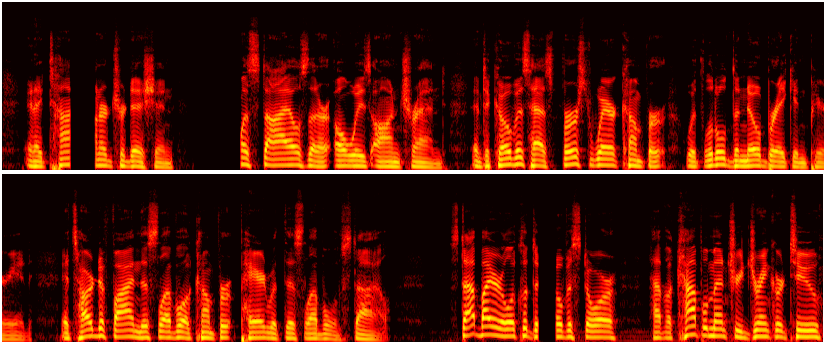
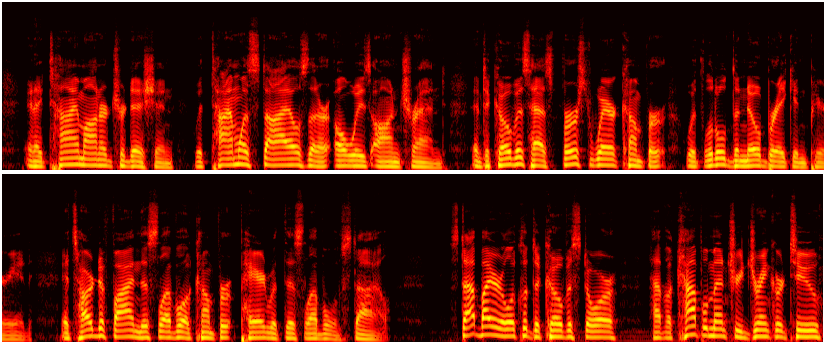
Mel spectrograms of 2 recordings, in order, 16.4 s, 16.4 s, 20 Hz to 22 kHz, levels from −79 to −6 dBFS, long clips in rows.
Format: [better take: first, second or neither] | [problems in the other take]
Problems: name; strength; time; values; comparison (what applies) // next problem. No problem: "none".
second | audio cutting out; at 0.5 s, at 2 s and at 14 s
